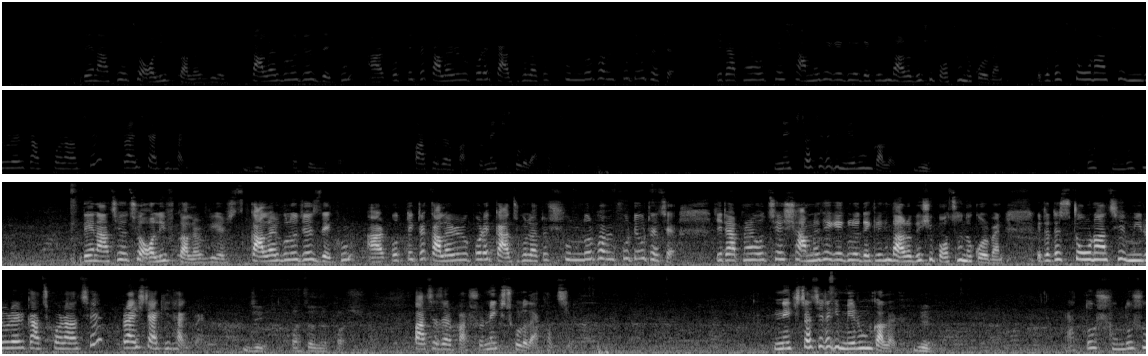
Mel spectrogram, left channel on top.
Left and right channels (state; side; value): quieter; left; 36.4 dB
